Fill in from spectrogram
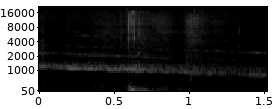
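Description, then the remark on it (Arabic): A police siren wails steadily behind the speaker's location, its tone slowly falling, with a brief low thump partway through. Quiet, with no one speaking. “طب ابتدوا البوليس جاي يقبض علينا واحنا بنتكلم على موضوع سوري آه، آه، ده من عندي انا في صوت بوليس ورا ده من عندي انا”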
